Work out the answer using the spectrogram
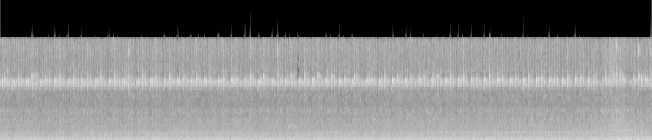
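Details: VW Sunbug air-cooled flat-four, just reinstalled with rebuilt transmission, idling with mechanical oil pressure gauge fitted: steady, even low-pitched idle with a regular beat, no knocks or ticks; healthy.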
